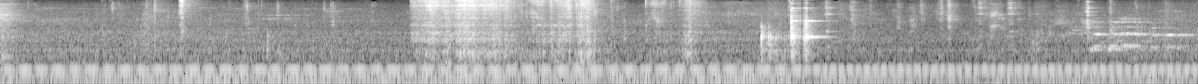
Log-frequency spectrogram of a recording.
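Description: Ramen noodles being slurped from bowls, with chopsticks and ceramic dishes clinking. There is a longer slurp about four to six seconds in and a sharp clatter of tableware just before eight seconds. A steady low hum runs underneath.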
